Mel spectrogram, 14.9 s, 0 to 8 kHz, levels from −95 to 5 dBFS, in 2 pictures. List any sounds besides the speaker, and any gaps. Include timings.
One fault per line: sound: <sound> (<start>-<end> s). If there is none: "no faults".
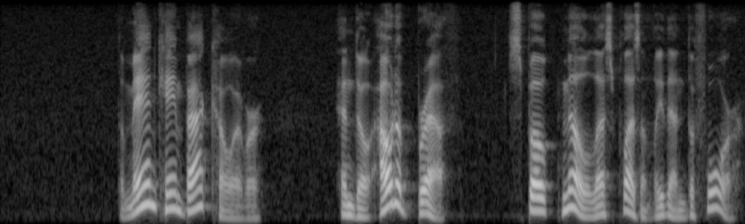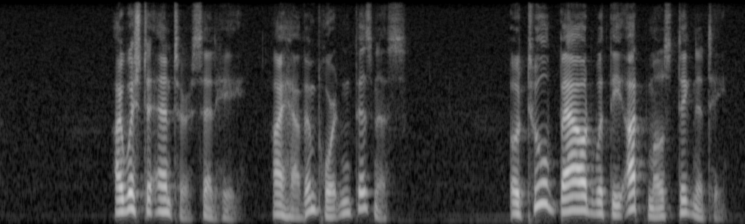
no faults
